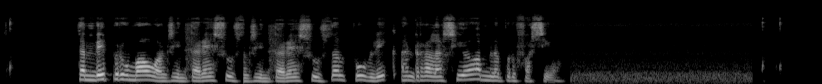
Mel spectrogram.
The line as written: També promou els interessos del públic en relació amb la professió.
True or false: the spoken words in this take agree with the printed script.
false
